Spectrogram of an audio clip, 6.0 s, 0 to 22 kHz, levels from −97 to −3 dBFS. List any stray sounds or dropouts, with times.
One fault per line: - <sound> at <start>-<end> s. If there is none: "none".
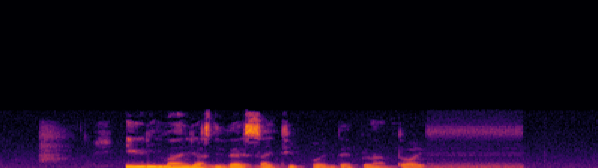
none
